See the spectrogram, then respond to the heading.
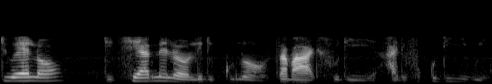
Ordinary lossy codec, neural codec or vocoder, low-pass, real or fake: none; none; 3.6 kHz; real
